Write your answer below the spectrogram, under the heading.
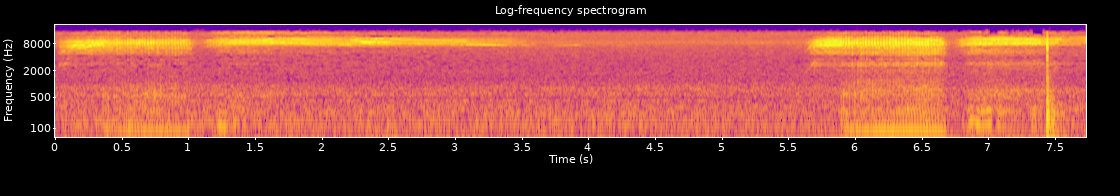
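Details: A French Bulldog x Pekingese mix, three years old, snores with its eyes open: a harsh snore burst opens the clip, a few seconds of soft breathing follow, then two more loud rasping snores close together.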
